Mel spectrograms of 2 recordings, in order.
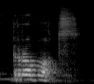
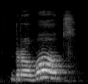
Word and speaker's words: robots: ejemplo de esto es robots robots termina en t s por lo tanto no se acentúa ro Bots nuestra sílaba tónica es Bots pero al llevar t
